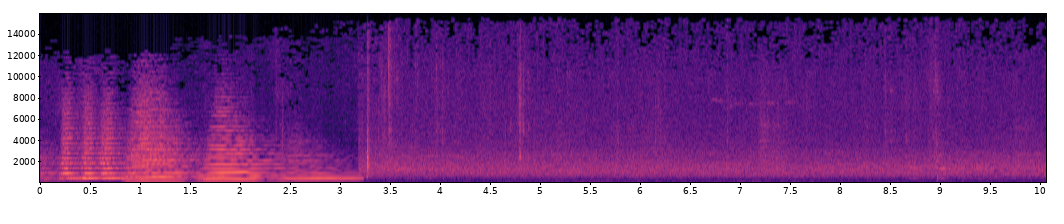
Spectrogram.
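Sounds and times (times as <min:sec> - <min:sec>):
brass horn notes: 0:00.0 - 0:03.2
outdoor background noise: 0:00.0 - 0:10.0.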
